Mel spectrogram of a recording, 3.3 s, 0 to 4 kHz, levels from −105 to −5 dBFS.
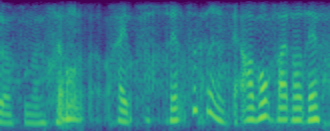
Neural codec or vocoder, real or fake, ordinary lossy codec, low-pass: autoencoder, 44.1 kHz, a latent of 192 numbers a frame, MeloTTS; fake; Opus, 32 kbps; 3.6 kHz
